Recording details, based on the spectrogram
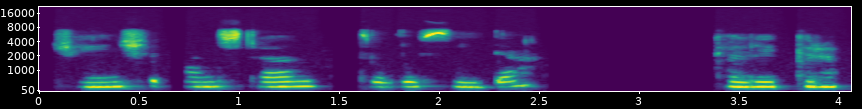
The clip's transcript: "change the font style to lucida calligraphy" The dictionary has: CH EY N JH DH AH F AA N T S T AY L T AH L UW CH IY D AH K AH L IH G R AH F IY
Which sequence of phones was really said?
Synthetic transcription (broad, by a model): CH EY N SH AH P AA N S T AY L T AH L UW S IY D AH K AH L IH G R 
